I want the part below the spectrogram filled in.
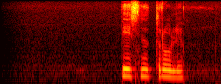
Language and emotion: Russian, neutral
